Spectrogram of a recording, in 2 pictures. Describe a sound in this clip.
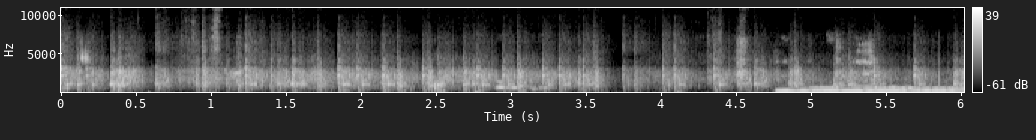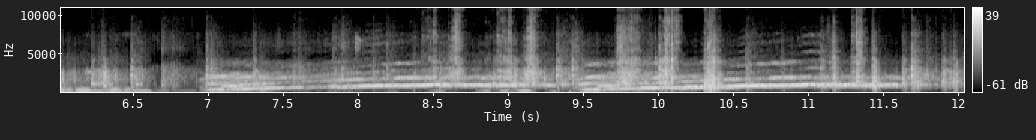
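Quick footsteps patter on a hard floor.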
